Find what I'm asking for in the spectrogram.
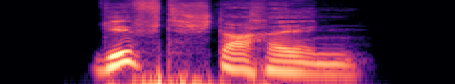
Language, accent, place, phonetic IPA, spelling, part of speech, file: German, Germany, Berlin, [ˈɡɪftˌʃtaxl̩n], Giftstacheln, noun, De-Giftstacheln.ogg
- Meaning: plural of Giftstachel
